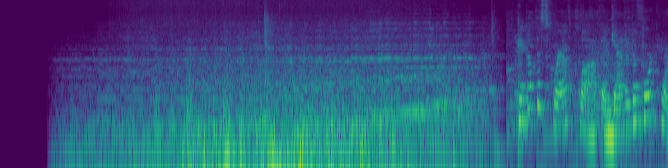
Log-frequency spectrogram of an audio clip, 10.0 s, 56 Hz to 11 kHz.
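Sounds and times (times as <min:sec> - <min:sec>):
steady musical drone: 0:01.2 - 0:10.0
rain: 0:01.4 - 0:06.3
sharp thunder crack: 0:01.6 - 0:06.5
thunder: 0:01.6 - 0:06.9.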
